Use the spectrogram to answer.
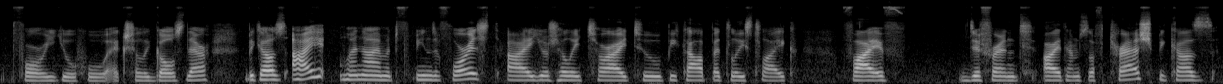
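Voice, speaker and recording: A hoarse, slightly sick young woman from Ukraine with a Ukrainian accent, chatting hesitantly and apologetically in a forest. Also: mid-range voice, fairly bright tone. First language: Russian. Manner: hesitant, apologetic, lots of fillers. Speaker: vlogger. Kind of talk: casual rambling chat. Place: outdoors in a forest.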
